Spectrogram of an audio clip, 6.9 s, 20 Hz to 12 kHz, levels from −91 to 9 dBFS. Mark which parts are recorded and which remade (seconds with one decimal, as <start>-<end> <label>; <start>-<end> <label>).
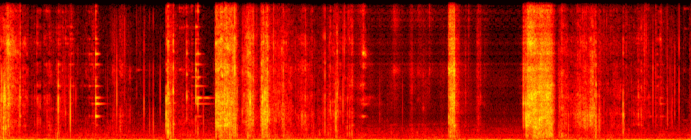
0.0-3.5 recorded; 3.5-5.6 remade; 5.6-6.9 recorded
